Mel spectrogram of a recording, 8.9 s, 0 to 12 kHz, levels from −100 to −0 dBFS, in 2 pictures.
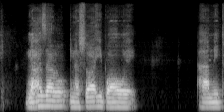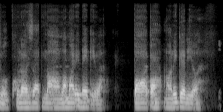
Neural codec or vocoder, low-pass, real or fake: codec, 24 kHz, 0.9 kbps, WavTokenizer, medium music audio release; 10.8 kHz; fake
